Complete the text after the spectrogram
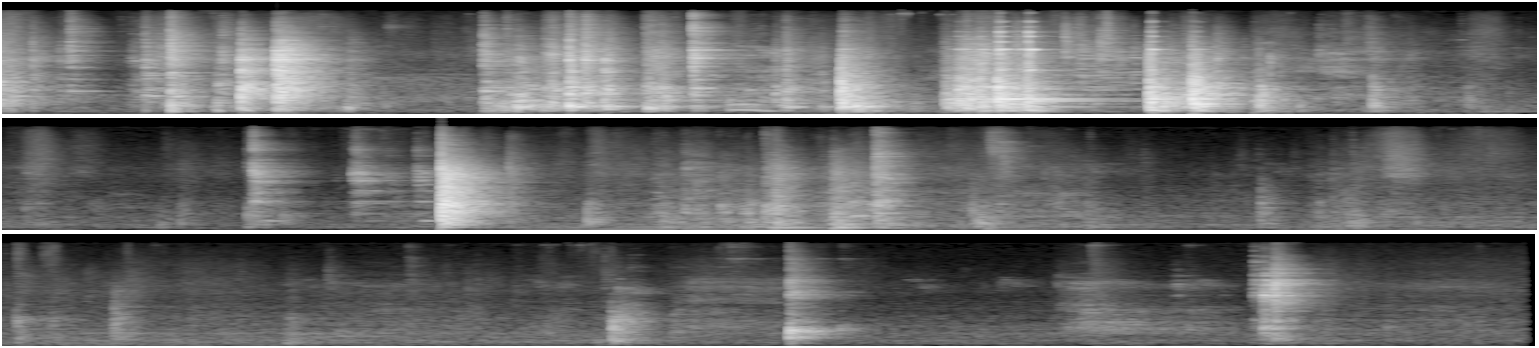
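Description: Crockery and pans clatter and clink nearby.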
